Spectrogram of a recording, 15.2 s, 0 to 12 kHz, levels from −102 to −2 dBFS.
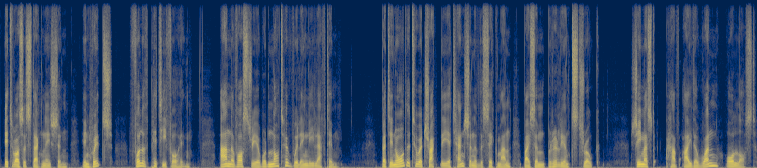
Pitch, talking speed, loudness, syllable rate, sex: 120 Hz, 165 wpm, -22 LUFS, 4.8 syllables/s, male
